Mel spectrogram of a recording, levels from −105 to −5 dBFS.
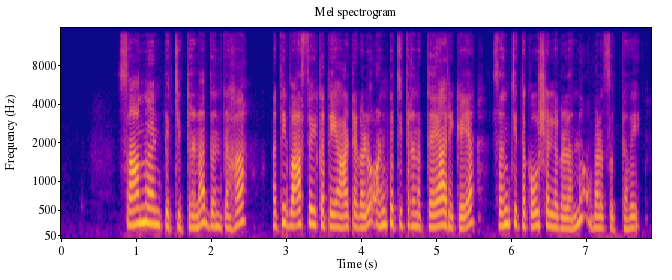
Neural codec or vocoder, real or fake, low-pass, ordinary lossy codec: codec, 44.1 kHz, 3.4 kbps, Pupu-Codec; fake; 14.4 kHz; none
